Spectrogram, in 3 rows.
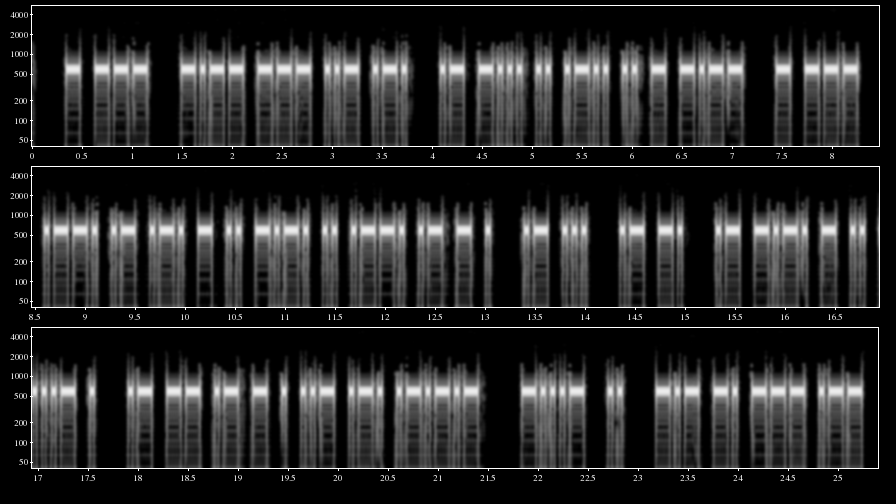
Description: Morse code, heard as a keyed tone, about 25 wpm, 600 Hz. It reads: TO YOUR ABILITY TO PARTICIPATE AS AN ACTIVE AMATEUR. <BT> I KNOW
